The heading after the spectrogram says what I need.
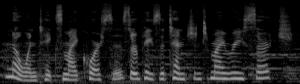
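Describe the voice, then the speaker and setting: A high-pitched old woman scholar, proud and indignant. She holds forth theatrically like a living legend in a video game, over background music. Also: normal speed. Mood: boastful, put out. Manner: theatrical, self-important, grumbling. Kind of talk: video game character monologue. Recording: game audio with music behind.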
